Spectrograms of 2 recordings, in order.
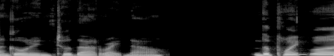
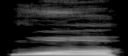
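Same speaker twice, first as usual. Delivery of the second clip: loud, higher cow-like moo of an angry rhino; aggravated rhino bellow; 5 semitones higher, 8 dB louder than usual. Acted. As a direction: bellow like a grumpy rhino waking up. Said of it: "made an aggravated sound".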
